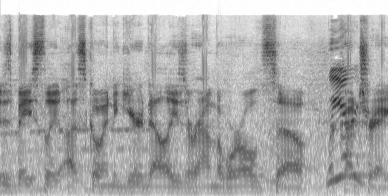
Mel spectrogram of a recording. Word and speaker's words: Ghirardelli: And it is pronounced Ghirardelli. It says so in the thing. So all you Ghirardelli people, you are wrong. Completely wrong.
